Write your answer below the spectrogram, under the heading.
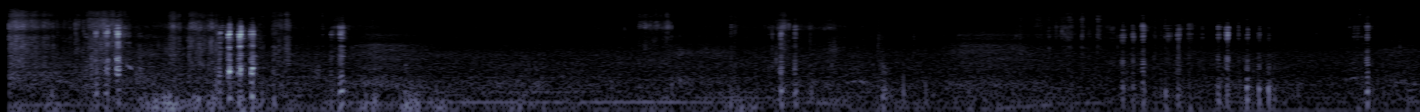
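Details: A young male pygmy goat, about a week old, on a farm gives short, thin, wavering bleats, loudest near the start.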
